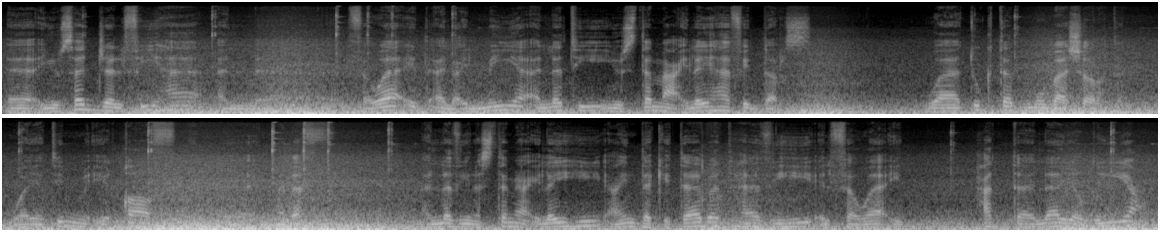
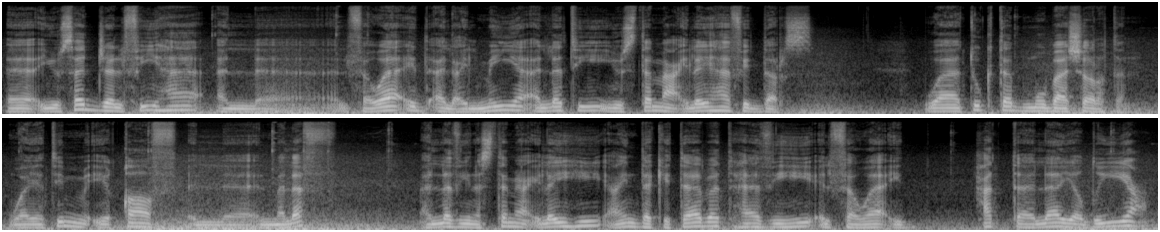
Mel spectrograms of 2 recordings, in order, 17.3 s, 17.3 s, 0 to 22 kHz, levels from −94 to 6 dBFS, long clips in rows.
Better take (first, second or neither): second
